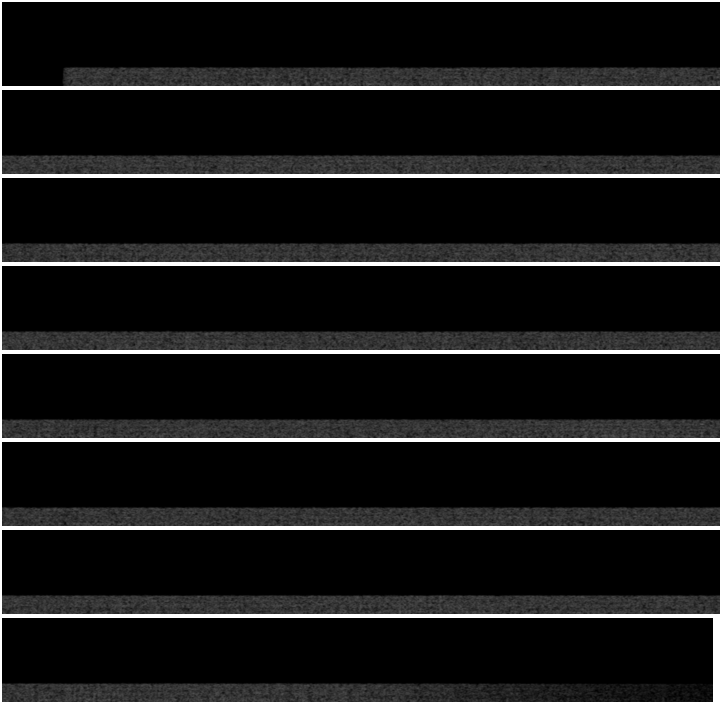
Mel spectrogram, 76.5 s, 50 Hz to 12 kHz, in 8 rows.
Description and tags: orbital bg3
rumble, hover, Room, emergency, fx, effect, soundscape, machine, spaceship, electronic, sound-design, ambient, drone, ambience, background, sci-fi, impulsion, energy, bridge, noise, engine, dark, futuristic, deep, starship, future, atmosphere, space, pad, drive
